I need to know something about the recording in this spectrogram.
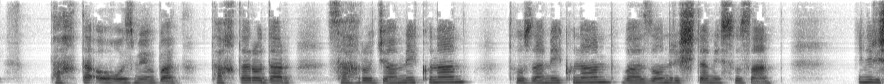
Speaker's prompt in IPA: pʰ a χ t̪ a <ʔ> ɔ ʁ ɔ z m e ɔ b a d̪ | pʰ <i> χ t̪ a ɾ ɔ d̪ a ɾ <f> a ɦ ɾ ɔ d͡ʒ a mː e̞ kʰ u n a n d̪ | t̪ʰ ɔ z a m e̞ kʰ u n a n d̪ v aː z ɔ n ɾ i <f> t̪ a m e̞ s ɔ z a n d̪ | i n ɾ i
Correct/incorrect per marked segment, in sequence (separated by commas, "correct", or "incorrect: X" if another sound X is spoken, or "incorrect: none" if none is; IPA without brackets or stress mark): correct, incorrect: a, incorrect: s, incorrect: ʃ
